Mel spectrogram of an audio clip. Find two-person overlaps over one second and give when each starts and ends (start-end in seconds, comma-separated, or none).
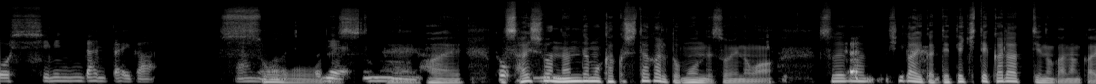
2.3-4.2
